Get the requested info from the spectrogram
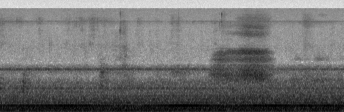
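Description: Steady rumble and hum inside a moving diesel passenger train running along the track, with a brief hiss about three seconds in.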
